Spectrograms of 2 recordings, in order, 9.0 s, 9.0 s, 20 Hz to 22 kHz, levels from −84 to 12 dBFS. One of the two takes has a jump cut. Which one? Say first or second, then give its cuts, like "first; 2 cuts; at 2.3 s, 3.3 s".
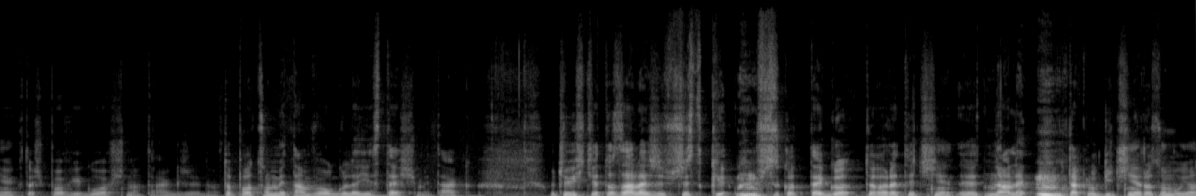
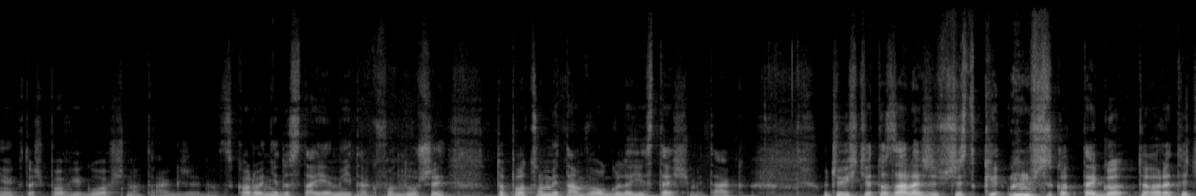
first; 2 cuts; at 1.6 s, 7.4 s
